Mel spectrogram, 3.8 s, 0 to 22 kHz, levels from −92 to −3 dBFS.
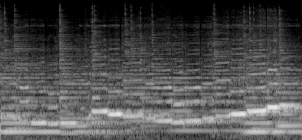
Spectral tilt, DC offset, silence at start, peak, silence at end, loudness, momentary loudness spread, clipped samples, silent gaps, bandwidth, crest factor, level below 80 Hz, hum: -4.5 dB/octave; under 0.1%; 0 s; -6 dBFS; 0 s; -22 LUFS; 12 LU; under 0.1%; none; 16 kHz; 14 dB; -64 dBFS; none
